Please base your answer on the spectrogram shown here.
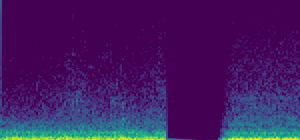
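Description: A classic powerboat's engine drones steadily while cruising around Southwest Harbor, Maine, loud and close with wind buffeting, briefly cut out by a short gap before resuming at full strength.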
